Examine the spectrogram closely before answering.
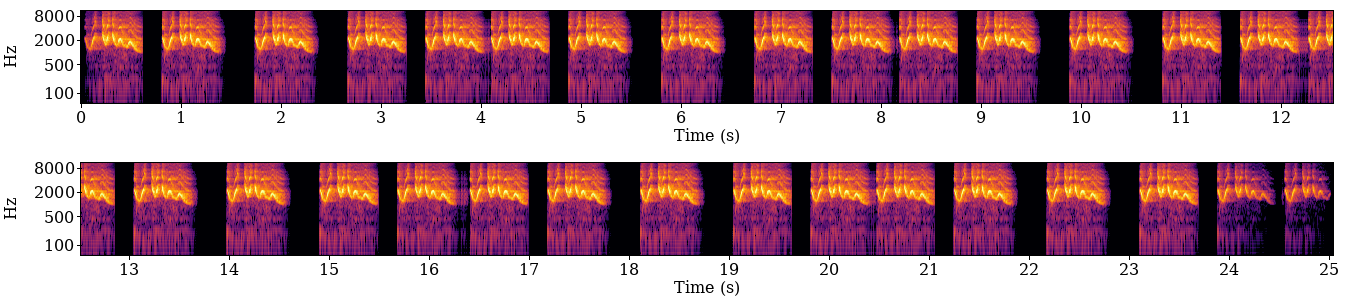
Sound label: Emperor Penguin Baby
